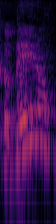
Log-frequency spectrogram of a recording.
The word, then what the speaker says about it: Cavill: Henry Cavill is good. I mean, is it Cavill? Cavill, sorry. We want to make sure we pronounce names.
